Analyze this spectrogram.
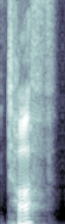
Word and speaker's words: tough: Tough. That's one that's underused, right? And it's a fun one for pronunciation. TOUGF, but the GH, but the GH is pronounced as an F.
